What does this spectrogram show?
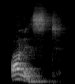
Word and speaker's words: honest: Though the word started with yach, the pronunciation of this word is honest.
